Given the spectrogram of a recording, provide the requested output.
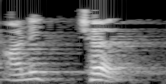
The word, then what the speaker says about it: anicca: Anicca and anicca. When you write, you can see the difference. But when you pronounce, sometimes you can understand this. Anicca and anicca. A-N-I-C-C-A is anicca. That means impermanence.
